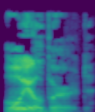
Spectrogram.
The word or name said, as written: oilbird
